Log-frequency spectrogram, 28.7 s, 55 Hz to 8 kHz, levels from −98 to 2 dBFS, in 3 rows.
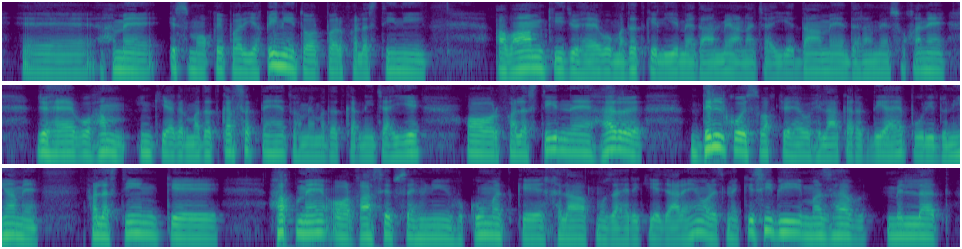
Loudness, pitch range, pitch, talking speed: -38 LUFS, 100-120 Hz, 110 Hz, 165 wpm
